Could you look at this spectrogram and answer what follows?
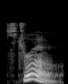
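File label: "strow", British English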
